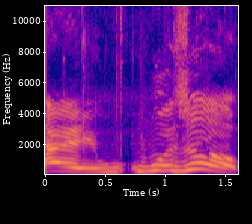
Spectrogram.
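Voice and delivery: clumsy, bad put-on Austrian accent. Recapping a story, speaker voices the taxi driver's greeting; bad accent impression. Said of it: "That's such a bad accent impression".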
